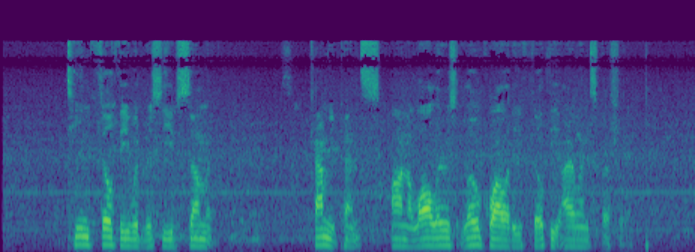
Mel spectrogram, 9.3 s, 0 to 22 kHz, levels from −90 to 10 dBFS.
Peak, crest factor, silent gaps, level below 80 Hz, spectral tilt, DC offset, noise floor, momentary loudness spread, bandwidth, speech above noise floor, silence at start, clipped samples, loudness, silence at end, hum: -2 dBFS; 20 dB; none; -62 dBFS; -4 dB/octave; under 0.1%; -48 dBFS; 12 LU; 11.5 kHz; 28 dB; 0.9 s; under 0.1%; -21 LUFS; 0.65 s; none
